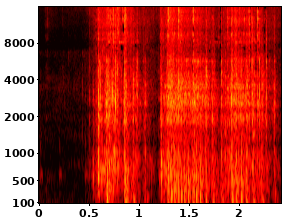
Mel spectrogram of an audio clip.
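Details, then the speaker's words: Chainsaw cold start on full choke: two pull-start bursts of quick chugging, the second catching briefly with a sharp pop, the first firing that signals flipping the choke up to the next position. "See, when you hear it kind of start like that, that's when you can flip it up to your next position."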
